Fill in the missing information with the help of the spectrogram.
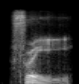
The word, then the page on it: free: British English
